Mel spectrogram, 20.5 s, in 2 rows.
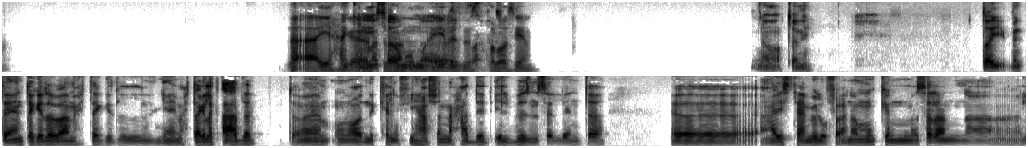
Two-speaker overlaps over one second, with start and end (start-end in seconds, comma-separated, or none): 3.4-4.9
